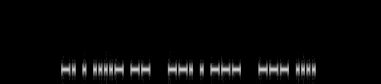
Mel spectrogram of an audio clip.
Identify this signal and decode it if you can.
Morse code, heard as a keyed tone, about 41 wpm, 700 Hz. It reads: NE4M GEO OH
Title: K1USN SST QSO Practice - 45wpm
